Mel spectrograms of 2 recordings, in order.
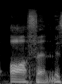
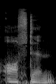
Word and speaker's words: often: I know that it used to be back in the day, if you pronounce the T in often, you were a weirdo. Nobody said the T in that word. Now it has switched. So the vast majority of people now pronounce the T. – Okay. – I do not. I'm old school. It's just often. It's not often to me. But I spell it the way it should be. With the T, I pronounce it without the T.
